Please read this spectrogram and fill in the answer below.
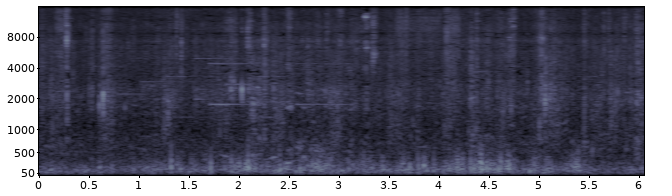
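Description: Background voices of people talking outdoors over a continuous low rumble.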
